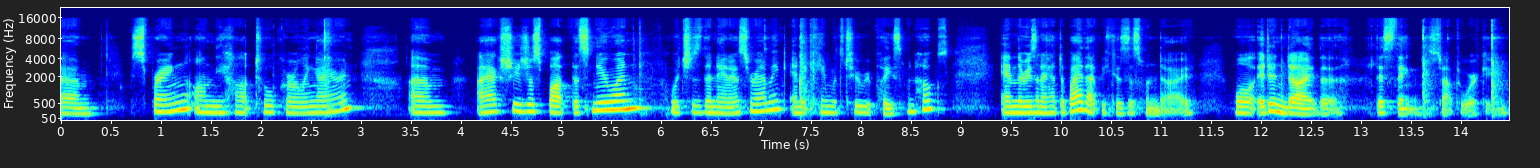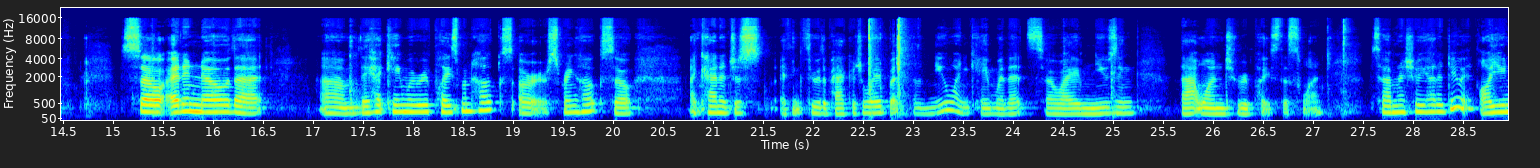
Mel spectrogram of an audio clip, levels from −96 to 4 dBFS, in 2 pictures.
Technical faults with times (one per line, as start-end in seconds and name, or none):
none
